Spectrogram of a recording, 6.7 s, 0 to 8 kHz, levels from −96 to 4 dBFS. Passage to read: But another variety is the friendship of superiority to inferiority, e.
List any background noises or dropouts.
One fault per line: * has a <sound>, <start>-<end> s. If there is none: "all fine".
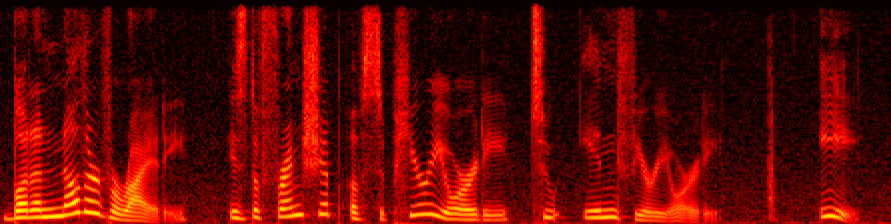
* has a sigh, 5.7-5.8 s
